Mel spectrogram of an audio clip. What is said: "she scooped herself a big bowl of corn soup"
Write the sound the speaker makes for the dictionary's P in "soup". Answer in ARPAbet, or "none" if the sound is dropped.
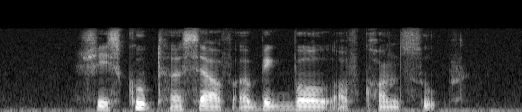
P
